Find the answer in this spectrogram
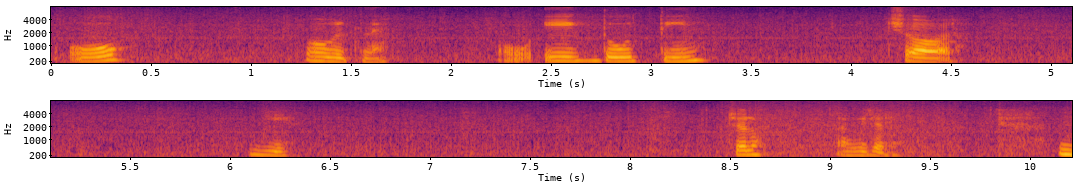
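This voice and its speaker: In a low-quality recording with faint background noise, a woman with a fairly high, slightly mellow voice teaches an online chemistry class. She counts aloud, spells words letter by letter, repeats terms, and mixes in English terms while checking in with her students using "thik hai na".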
